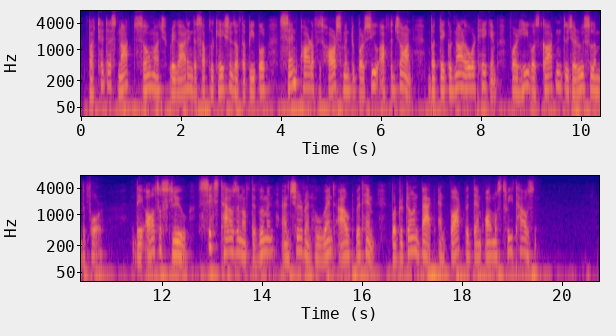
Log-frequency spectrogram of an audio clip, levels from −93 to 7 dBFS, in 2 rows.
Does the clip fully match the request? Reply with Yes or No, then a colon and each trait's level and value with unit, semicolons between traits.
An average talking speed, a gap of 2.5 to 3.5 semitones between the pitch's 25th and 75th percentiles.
No: average, 170 wpm; average, 4.0 semitones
